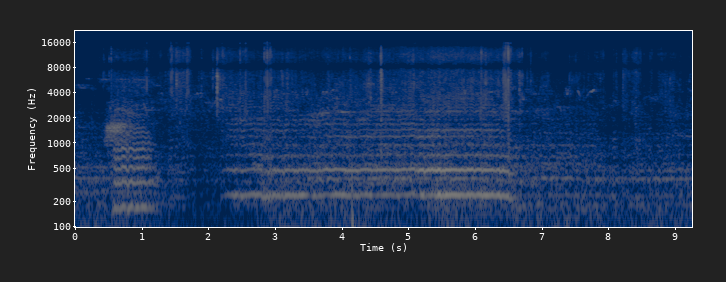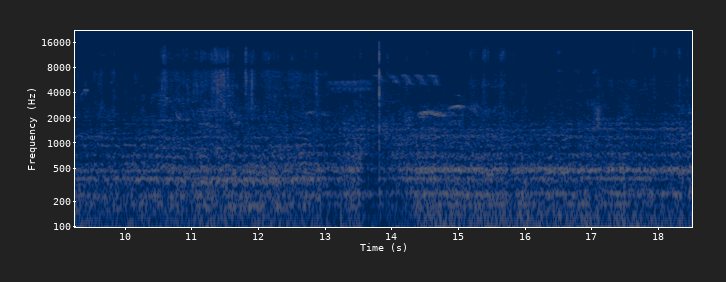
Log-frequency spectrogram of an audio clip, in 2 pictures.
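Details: Bees of many kinds pollinating bluebells, privet and cotoneaster on a regenerative farm in County Kilkenny, Ireland; a steady droning hum swells for about four seconds, then settles into a softer, continuous background buzz.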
